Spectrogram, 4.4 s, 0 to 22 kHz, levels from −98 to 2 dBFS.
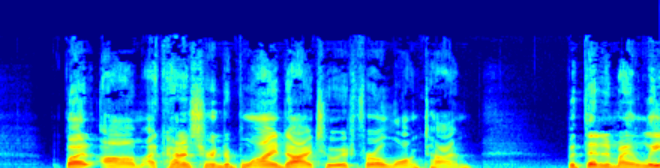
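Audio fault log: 0.29–2.89 s, automatic gain rising. Voice and background swell together by about 5 dB over 2.6 s. The gain control judged the input too quiet and slowly raised its level.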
